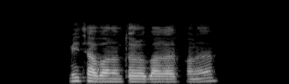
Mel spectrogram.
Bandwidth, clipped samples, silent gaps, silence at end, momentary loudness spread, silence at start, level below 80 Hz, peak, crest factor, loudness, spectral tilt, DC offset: 7.4 kHz; under 0.1%; none; 0.75 s; 11 LU; 0.7 s; -66 dBFS; -6 dBFS; 20 dB; -25 LUFS; -6 dB/octave; under 0.1%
